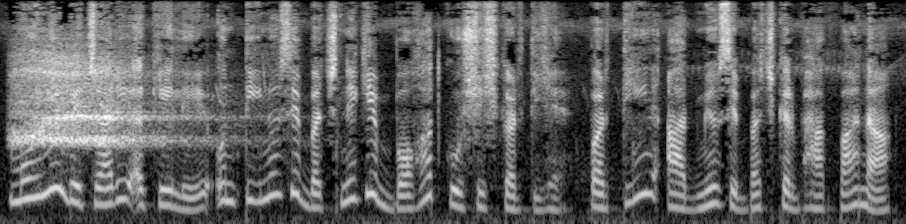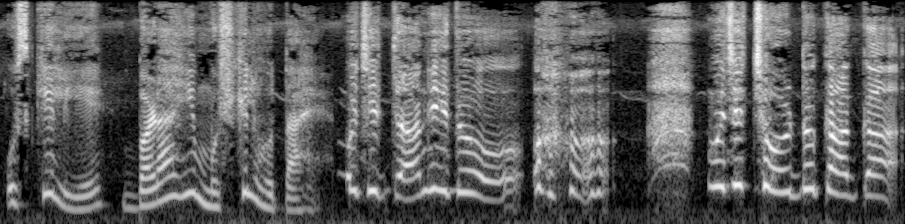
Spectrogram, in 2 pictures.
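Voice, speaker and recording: A woman's voice: on the low side, husky. A woman narrating a scripted story dramatically.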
